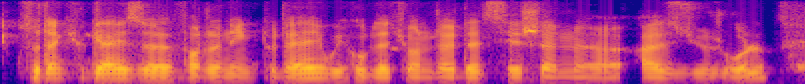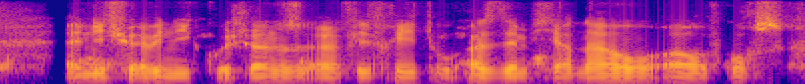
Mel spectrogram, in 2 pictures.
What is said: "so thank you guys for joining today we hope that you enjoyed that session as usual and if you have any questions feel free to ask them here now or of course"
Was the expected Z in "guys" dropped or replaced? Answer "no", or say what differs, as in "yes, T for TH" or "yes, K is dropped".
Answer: no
